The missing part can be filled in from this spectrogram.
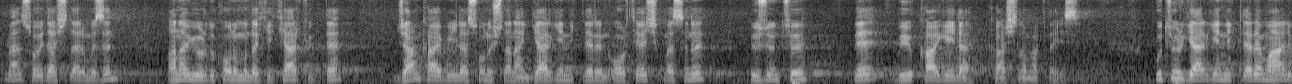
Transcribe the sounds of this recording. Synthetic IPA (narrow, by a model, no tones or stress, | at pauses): mænso̞jd̪at͡ʃlˠaɾɯmɯzɯn | anajuɾd̪ukʰo̞numund̪acʰicʰæɾcʰyc̚t̪ɛ | d͡ʒankʰajbɯjlʲˠaso̞nut͡ʃlˠananɟæɾɟinlʲiclʲe̞ɾino̞ɾt̪ʰajat͡ʃʰɯ̥kmasɯnɯ | yzynt̪ʰyvɛbyjycʰːaɾɡɯjlʲˠakʰaɾʃɯlˠamakt̪ʰa̰jɯ̰z̥ | but̪ʰyɾɟæɾɟinlʲiclʲe̞ɾɛmaɦalʲ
